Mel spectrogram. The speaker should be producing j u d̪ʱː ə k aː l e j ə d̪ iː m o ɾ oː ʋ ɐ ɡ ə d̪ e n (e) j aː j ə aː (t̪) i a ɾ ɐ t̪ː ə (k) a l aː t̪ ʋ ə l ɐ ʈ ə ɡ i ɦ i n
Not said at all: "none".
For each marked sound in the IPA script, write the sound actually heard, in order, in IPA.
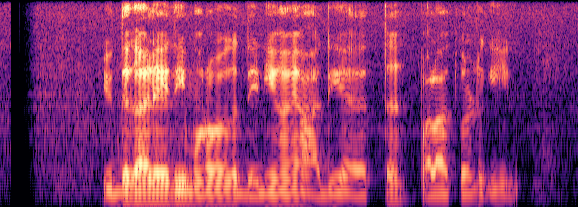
i, d̪, p

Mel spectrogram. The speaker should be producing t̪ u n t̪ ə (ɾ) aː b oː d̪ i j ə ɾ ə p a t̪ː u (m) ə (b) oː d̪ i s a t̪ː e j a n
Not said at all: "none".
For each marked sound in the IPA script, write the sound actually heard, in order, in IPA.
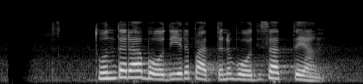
ɾ, n, b

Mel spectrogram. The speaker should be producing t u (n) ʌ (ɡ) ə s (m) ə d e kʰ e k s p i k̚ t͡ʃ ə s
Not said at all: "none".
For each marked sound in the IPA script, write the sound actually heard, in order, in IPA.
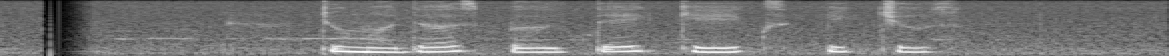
m, d, b

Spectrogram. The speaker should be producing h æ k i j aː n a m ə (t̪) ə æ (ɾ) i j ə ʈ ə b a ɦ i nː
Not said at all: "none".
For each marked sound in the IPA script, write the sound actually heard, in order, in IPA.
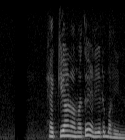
t̪, l

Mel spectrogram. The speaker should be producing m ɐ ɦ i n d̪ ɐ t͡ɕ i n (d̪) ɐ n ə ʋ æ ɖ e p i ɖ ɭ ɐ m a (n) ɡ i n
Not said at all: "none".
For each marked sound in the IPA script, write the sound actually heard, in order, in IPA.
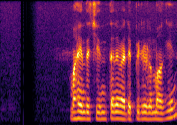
t̪, none

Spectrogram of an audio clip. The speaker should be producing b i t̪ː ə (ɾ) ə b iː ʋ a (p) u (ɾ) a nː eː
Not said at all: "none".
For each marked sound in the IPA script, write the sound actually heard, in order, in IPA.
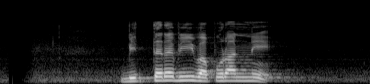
ɾ, p, ɾ

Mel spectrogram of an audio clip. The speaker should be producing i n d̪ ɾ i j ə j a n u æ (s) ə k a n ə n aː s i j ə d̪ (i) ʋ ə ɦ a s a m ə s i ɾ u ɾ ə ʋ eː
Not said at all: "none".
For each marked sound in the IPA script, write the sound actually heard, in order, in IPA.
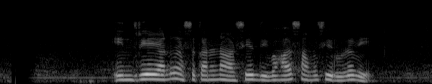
s, i

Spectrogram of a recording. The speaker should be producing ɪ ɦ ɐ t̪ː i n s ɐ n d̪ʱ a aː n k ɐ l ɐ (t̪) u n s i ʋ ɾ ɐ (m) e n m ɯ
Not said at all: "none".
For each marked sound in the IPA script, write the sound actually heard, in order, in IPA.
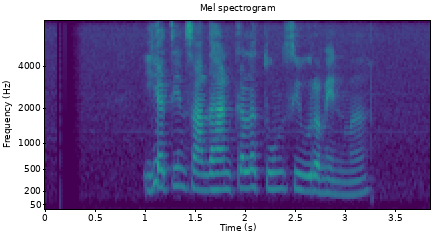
t̪, m

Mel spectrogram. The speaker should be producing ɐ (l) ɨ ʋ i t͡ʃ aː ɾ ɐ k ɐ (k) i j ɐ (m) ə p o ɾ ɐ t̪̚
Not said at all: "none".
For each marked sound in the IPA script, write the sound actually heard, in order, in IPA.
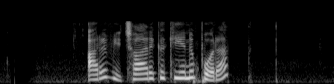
ɾ, k, n

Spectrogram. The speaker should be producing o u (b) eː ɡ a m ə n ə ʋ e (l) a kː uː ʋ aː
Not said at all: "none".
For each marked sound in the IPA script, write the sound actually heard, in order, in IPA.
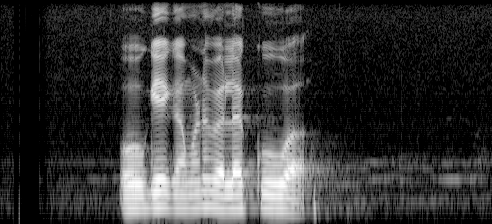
ɡ, l

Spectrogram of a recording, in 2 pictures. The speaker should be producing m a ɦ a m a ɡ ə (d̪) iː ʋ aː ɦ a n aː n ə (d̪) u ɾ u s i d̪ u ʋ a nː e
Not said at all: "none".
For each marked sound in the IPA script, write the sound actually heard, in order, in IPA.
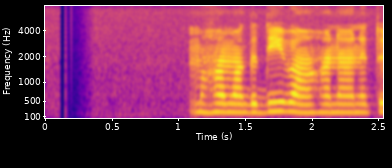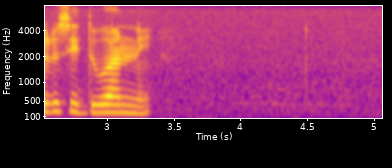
d̪, t̪

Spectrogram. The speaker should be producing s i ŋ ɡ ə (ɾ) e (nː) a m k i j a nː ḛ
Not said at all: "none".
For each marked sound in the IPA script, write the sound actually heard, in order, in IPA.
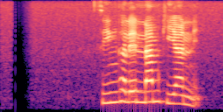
l, nː

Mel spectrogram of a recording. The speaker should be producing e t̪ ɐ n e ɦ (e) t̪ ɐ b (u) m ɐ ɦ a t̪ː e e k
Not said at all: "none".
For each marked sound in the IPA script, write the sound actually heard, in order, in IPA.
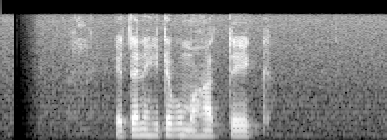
i, u

